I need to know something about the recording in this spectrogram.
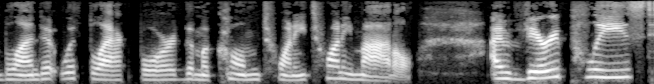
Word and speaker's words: Macomb: told you this beforehand but um it is mome and that's just the way we pronounce the name of our County but I can see a lot of people look at it and say make them especially if they are from certain parts of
